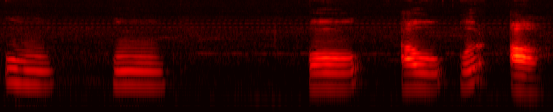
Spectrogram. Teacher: जीभ का जो पीछे का हिस्सा है वहाँ से इनकी ध्वनि निकल रही है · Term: पश्च स्वर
